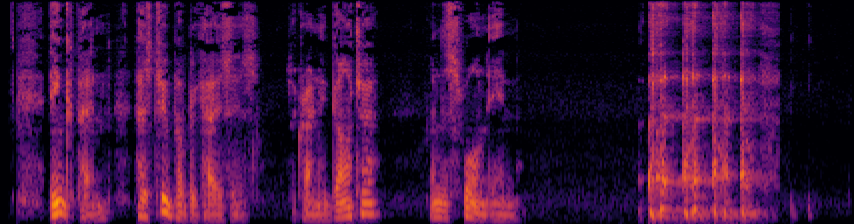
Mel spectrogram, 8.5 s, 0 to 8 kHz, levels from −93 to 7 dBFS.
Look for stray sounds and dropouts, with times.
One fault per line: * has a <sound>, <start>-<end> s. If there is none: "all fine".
* has a cough, 6.4-7.8 s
